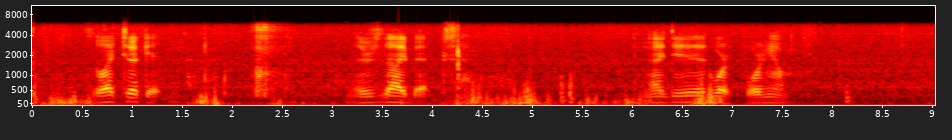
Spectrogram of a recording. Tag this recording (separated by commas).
Speech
